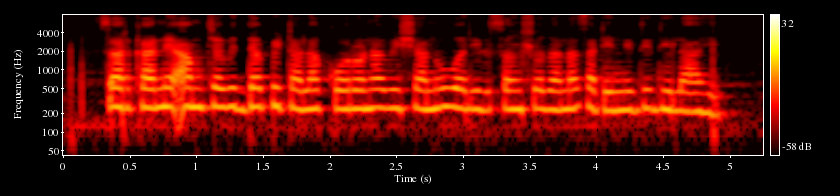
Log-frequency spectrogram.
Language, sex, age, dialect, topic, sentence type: Marathi, female, 18-24, Standard Marathi, banking, statement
